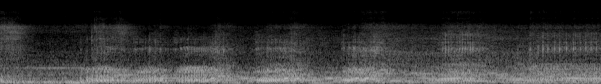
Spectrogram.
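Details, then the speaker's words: 20 hp tuned two-stroke moped at full throttle after fitting 0.4 mm Malle Carbonio carbon-fibre reeds: high revs surge in uneven pulses with breakup near the top, still misfiring but milder, no bad coughing; tops out around 15000–16000 rpm. "does it rev now like hell... still misfiring but not so bad"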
